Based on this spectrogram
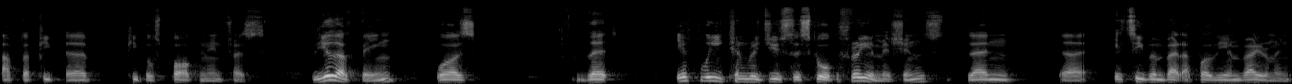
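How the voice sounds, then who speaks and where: In a Geordie accent, the voice has a dark, mellow tone and lively intonation. It moves at a fairly slow pace with long, frequent pauses. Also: man, medium pitch for a man. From northern England, Newcastle area. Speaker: business development officer. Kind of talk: conference presentation. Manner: halting.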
